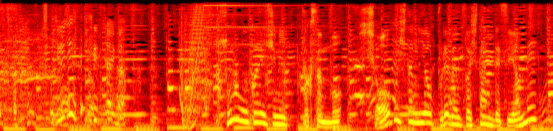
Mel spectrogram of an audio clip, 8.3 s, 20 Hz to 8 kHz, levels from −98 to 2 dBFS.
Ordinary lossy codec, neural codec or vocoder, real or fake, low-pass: none; none; real; 7.2 kHz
